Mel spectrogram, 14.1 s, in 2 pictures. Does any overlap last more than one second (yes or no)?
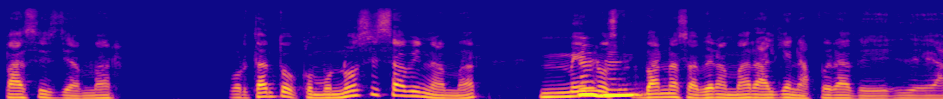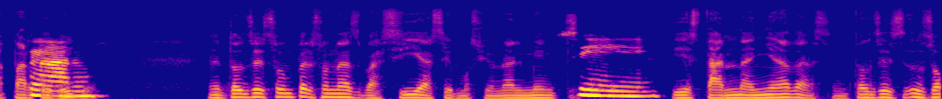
no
